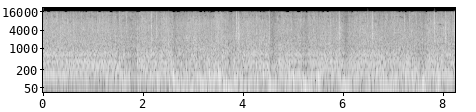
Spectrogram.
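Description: A heavy cannon fires in rapid bursts.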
